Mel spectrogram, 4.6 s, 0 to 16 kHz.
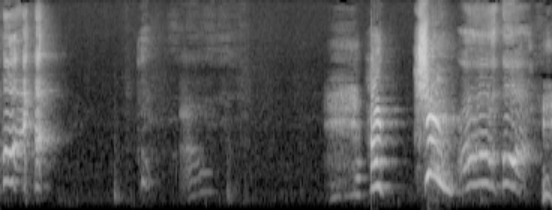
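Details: Father's playful mock sneezes ("achoo"), not true sneezes, with his 4-month-old baby laughing: a burst of imitation sneezing followed by repeated bright infant laughter.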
